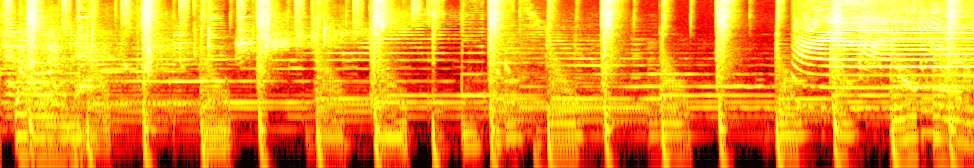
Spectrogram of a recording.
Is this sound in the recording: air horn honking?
yes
